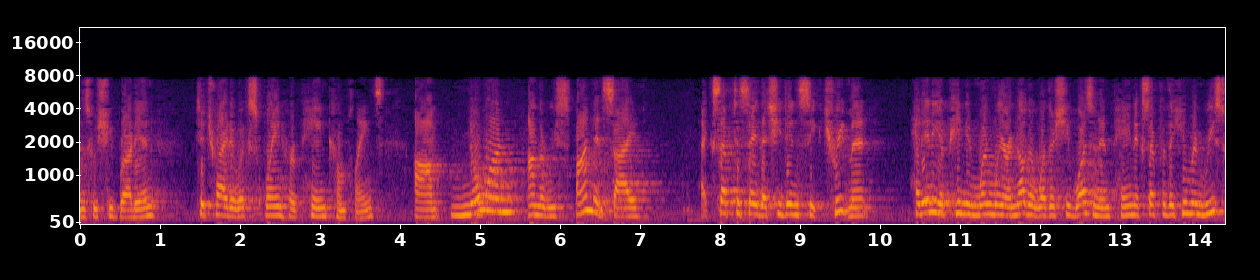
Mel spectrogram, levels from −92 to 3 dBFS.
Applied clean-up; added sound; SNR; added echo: none; none; none; none.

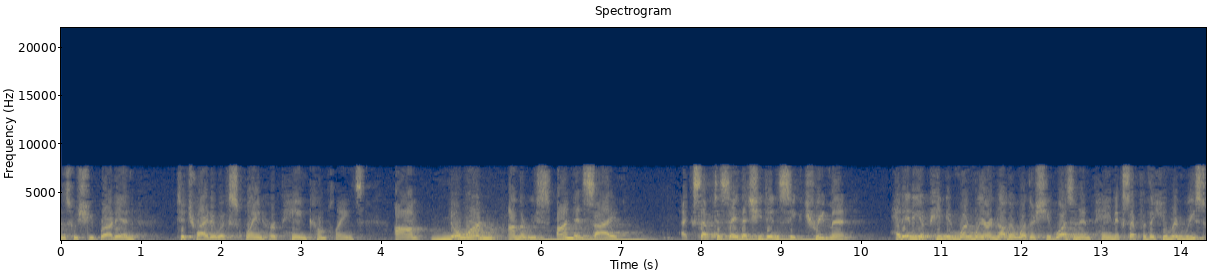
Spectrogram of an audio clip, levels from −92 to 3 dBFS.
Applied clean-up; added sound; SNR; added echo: none; Bowed string instrument; 8 dB; none.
